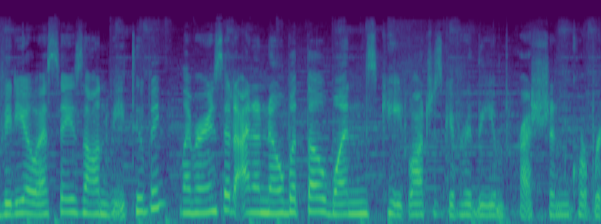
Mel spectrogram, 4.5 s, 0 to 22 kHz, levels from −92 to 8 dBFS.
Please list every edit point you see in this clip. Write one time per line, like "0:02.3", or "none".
0:01.3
